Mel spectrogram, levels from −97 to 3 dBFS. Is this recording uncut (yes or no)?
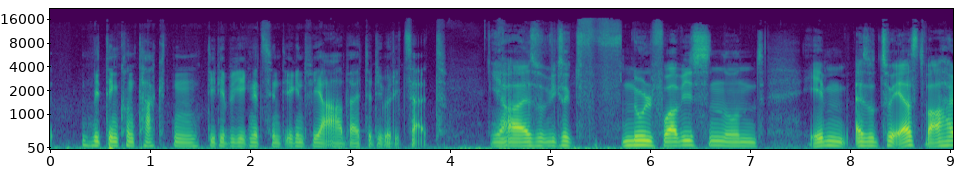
yes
